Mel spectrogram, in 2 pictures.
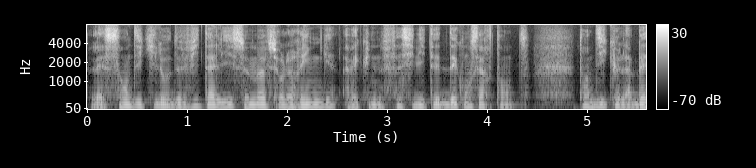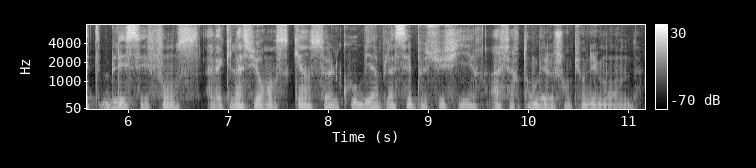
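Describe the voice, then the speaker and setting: A man who is a radio book columnist, reading a book aloud in a measured, emphatic way and then reviewing it, in a radio studio. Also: deep voice, vocal fry, mellow, breathy edge, dry recording.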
